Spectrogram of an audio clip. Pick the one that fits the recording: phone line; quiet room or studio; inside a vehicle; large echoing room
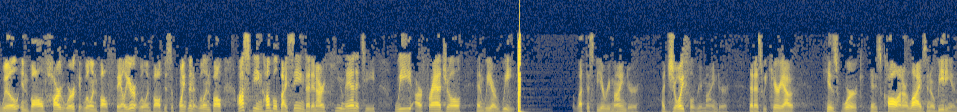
large echoing room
